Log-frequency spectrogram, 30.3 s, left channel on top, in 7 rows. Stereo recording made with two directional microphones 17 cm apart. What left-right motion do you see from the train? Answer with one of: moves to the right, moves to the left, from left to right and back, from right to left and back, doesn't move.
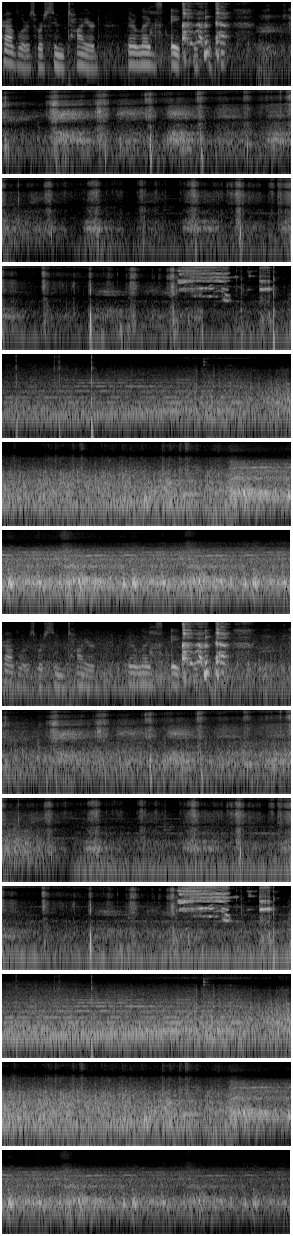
moves to the left.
